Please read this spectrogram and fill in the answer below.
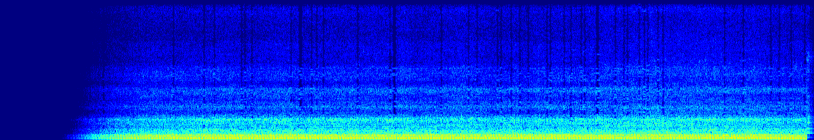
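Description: Riding lawn mower's engine running at a steady speed while driving, fading in about a second in and cutting off sharply at the end.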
